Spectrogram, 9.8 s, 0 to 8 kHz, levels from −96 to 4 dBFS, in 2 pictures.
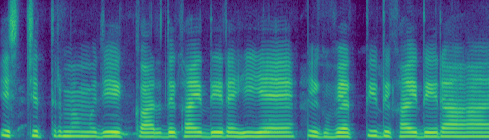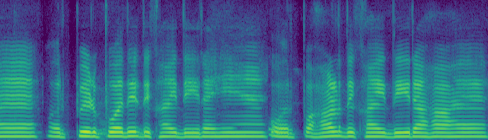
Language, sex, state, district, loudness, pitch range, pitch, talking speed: Hindi, female, Chhattisgarh, Sukma, -17 LUFS, 225-240 Hz, 230 Hz, 180 wpm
